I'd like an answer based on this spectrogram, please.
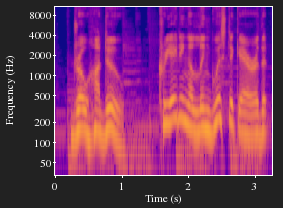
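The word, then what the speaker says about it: Drogheda: The American cast consistently mispronounced the name of the central sheep station, Drogida, as Drogida, instead of using the correct Irish pronunciation, Droadu, creating a linguistic error that persisted through every episode of the miniseries.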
